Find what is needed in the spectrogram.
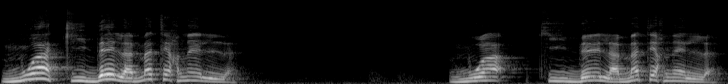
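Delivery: usual speaking voice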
